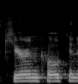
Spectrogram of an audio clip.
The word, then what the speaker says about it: Kieran Culkin: It's Kieran Culkin.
